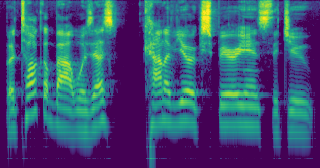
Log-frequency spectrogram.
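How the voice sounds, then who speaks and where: A man's voice: medium pitch, moderate pace. A man hosting a podcast interview, rambling through his questions with many restarts and fillers. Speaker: podcast host. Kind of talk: casual interview.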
